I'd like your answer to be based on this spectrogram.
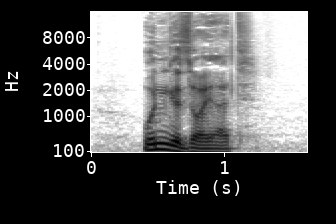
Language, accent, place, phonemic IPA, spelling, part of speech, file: German, Germany, Berlin, /ˈʊnɡəˌzɔɪ̯ɐt/, ungesäuert, adjective, De-ungesäuert.ogg
- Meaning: 1. unleavened 2. azymous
